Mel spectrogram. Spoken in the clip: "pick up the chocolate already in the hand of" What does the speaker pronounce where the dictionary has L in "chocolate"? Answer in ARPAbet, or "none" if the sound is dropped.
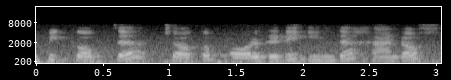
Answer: none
